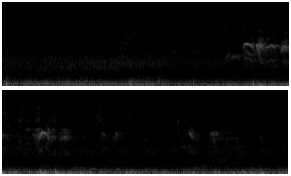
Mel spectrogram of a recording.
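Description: Birds calling outdoors, with wavering calls loudest about five to seven seconds in. A regular high ticking, about two or three a second, runs from about three seconds in, over a steady low rumble.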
